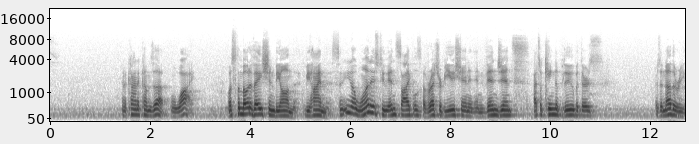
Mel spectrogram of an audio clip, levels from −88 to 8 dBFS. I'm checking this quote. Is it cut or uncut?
cut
